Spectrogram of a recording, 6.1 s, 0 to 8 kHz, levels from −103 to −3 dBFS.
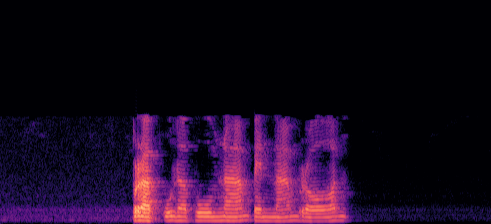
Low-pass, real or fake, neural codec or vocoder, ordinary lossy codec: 7.2 kHz; real; none; AAC, 16 kbps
